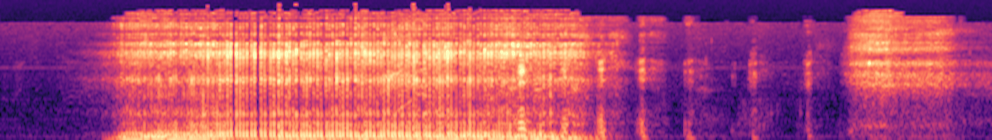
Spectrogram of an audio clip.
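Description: A man snores loudly and deeply in one long rumbling, rattling breath, followed by a few short snorts and a softer exhaled breath at the end.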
